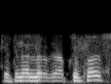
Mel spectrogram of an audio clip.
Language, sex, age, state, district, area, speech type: Urdu, male, 45-60, Bihar, Khagaria, rural, conversation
